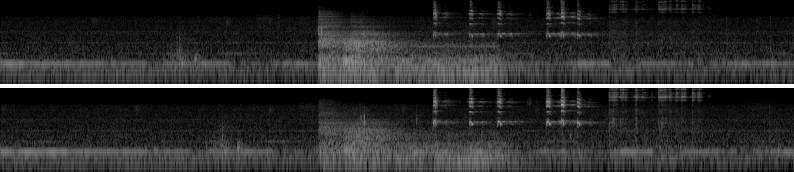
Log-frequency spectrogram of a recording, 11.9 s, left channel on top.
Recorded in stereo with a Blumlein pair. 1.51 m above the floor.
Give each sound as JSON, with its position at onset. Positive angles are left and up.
{"t": 4.8, "sound": "a door slam", "azimuth_deg": 70, "distance_m": 2.5}
{"t": 6.5, "sound": "a squeak", "azimuth_deg": -25, "distance_m": 1.2}
{"t": 9.1, "sound": "a dropped coin", "azimuth_deg": -65, "distance_m": 3.0}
